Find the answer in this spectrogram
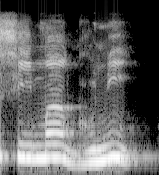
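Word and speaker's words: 島国: nih oh cukup Hai tokoku ini bukan di toko kue tapi dibacanya si maguni Saya cinta goni Shima dan kuning hati-hati salah ya bacanya bukan toko tapi si magoni Sinaga si maguni di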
